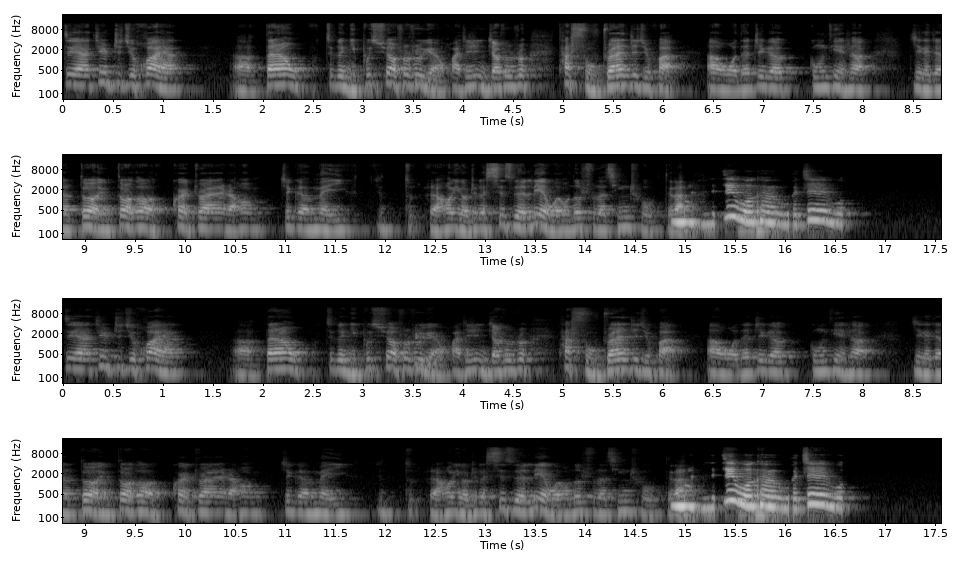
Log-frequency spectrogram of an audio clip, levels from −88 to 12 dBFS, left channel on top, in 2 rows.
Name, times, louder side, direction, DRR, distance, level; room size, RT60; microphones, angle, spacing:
voice 1, 0.0-1.2 1.7-6.2 6.4-8.1 8.5-15.0 15.5-15.7, left 3 dB, 40° left, 1.0 m, -34 dB
voice 2, 14.9-16.6, right 4 dB, 30° right, 0.3 m, -21 dB
7.5 x 5.0 x 6.9 m
head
